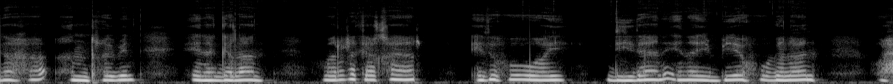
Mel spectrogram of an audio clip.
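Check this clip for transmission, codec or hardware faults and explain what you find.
There is one fault. Clock drift buffer slips, from 0.7 to 8.75 s: a regular click about every 1.15 s in the speech, likely from two mismatched device clocks forcing the buffer to drop or repeat a short block of samples each time.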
